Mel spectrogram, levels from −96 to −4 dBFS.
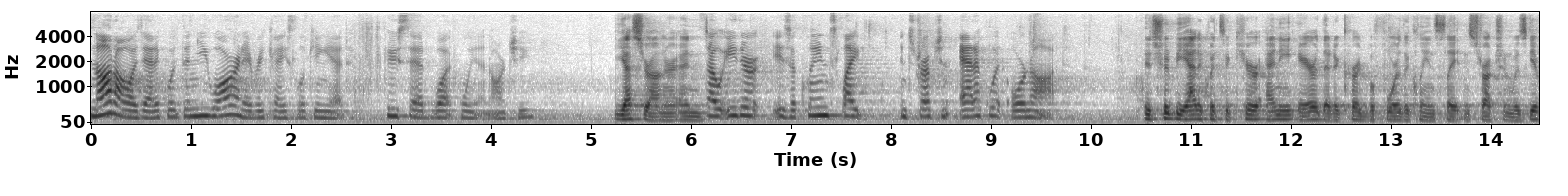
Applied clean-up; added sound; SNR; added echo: none; none; none; none.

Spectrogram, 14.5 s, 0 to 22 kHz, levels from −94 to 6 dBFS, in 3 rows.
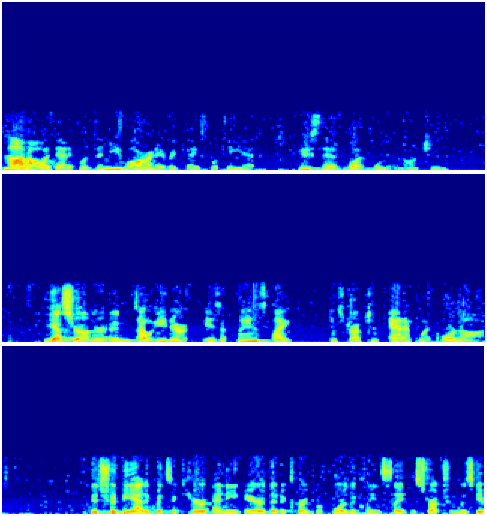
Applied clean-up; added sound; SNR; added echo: classical method spectral subtraction.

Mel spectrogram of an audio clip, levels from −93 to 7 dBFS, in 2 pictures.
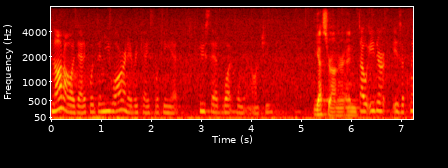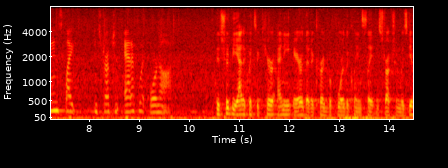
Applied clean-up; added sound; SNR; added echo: none; Rain; 8 dB; none.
